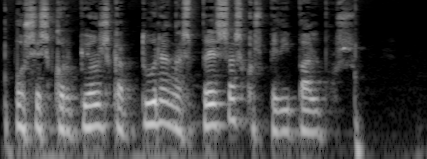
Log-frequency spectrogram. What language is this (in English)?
Galician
